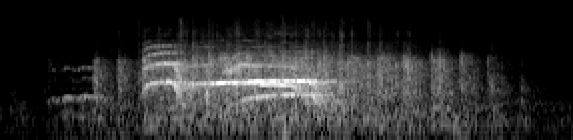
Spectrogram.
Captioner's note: audience applauding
